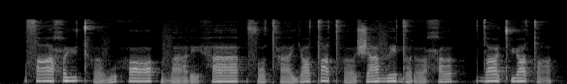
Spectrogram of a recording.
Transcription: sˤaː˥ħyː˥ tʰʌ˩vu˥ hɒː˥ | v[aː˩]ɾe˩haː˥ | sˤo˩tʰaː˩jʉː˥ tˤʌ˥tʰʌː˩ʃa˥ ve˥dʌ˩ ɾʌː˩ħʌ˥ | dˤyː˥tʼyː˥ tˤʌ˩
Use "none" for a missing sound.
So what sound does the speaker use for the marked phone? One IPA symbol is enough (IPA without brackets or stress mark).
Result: aː˩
